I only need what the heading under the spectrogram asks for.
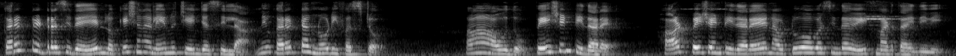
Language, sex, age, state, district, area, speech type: Kannada, female, 45-60, Karnataka, Bangalore Rural, rural, spontaneous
